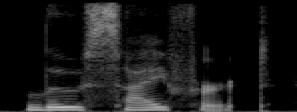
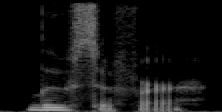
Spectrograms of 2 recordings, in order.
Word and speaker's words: Lou Ciphert: Lou Ciphert. She said it in her mind, running the syllables together. Lucifer.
